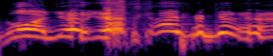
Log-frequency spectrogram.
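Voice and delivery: high, broken imitation of sobbing; mock boo-hooing. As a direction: imitate blubbering praise through fake sobs. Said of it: "just boo-hooing".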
